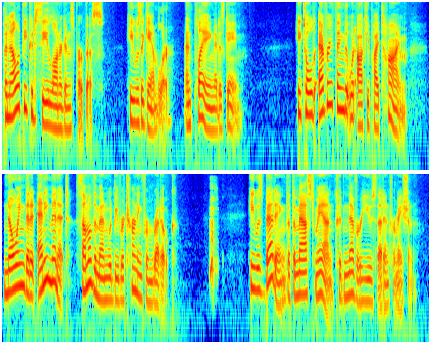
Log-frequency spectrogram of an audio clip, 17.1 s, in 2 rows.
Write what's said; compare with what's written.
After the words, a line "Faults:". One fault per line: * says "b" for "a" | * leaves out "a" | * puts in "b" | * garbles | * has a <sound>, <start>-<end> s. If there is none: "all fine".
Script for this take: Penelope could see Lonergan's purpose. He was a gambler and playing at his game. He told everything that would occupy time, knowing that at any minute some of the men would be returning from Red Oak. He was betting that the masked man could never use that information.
Penelope could see Lonergan's purpose. He was a gambler and playing at his game. He told everything that would occupy time, knowing that at any minute some of the men would be returning from Red Oak. He was betting that the masked man could never use that information.
Faults:
* has a laugh, 12.7-12.9 s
